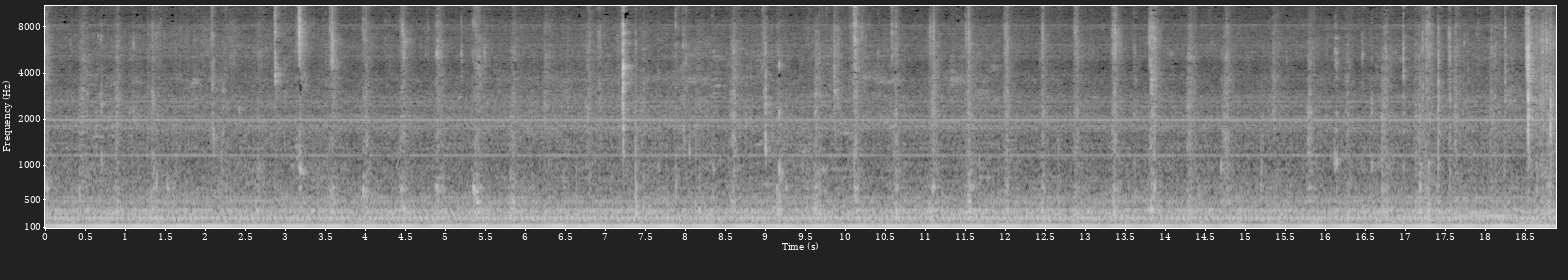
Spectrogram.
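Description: Person eating with their fingers: scattered soft clicks and smacks of chewing and biting raw cucumber, over a steady low hum.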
